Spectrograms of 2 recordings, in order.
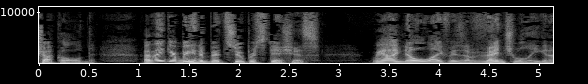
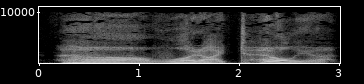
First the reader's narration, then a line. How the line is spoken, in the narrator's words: Todd grumbled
